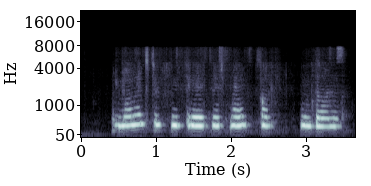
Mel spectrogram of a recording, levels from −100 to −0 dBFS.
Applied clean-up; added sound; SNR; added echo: neural mask model DeepFilterNet 3.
